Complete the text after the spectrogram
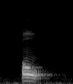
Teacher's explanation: It's really a schwa followed by a dark L.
